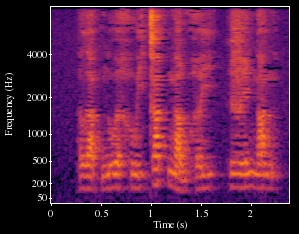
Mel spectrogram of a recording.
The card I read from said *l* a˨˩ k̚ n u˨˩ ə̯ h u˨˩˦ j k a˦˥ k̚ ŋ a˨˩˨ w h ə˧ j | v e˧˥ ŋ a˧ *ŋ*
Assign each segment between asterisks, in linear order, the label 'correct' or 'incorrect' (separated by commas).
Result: correct, correct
